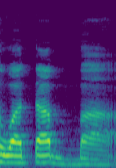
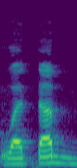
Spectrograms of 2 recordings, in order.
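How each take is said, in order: First: The last word ends with a vowel. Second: The last word ends with a consonant. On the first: "এখানে আছে ওয়া তাব্বা" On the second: "ওয়াকফ করলে ... হবে ওয়া তাব"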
